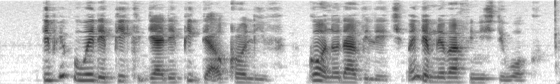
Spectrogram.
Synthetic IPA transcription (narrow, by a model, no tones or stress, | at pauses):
d̥ipipul̩wedepikdeadepik̚dɛaɔkɹɔliv | ɡoãnɔdaviled͡ʒwɛ̃ndɛ̃mnɛvafiniʃdiwɔk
